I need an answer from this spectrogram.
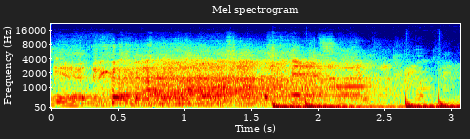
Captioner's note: crowd laughter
